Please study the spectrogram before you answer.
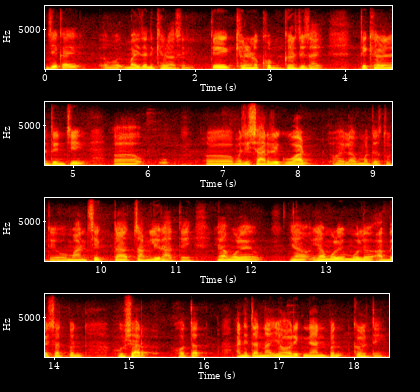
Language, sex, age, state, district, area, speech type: Marathi, male, 18-30, Maharashtra, Jalna, rural, spontaneous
